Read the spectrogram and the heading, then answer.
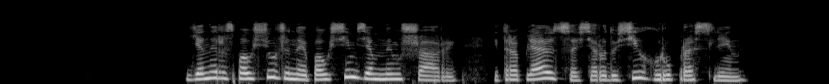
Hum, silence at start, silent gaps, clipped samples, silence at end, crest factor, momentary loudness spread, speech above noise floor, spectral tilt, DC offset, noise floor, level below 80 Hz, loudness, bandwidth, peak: none; 1.85 s; none; under 0.1%; 0.85 s; 16 dB; 11 LU; 62 dB; -5 dB/octave; under 0.1%; -81 dBFS; -60 dBFS; -20 LUFS; 7.8 kHz; -6 dBFS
